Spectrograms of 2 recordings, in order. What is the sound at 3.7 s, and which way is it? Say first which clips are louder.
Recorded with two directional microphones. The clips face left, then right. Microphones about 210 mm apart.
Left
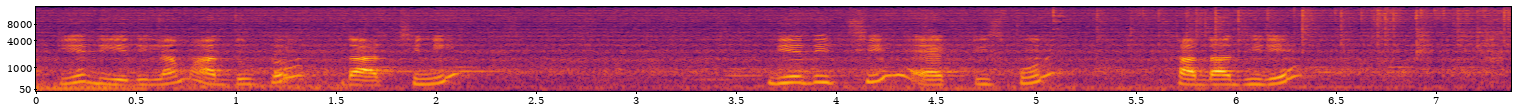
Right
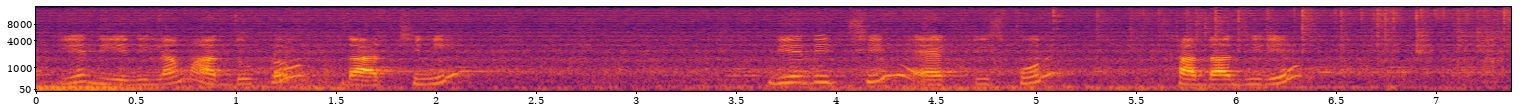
Speech: left 5 dB; 25° left (ahead or behind).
